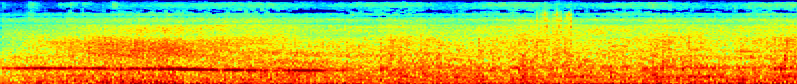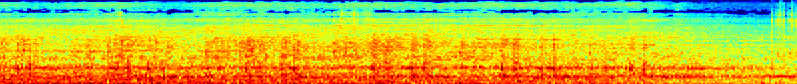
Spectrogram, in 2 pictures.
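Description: A train passing, its wheels rumbling and clacking over the rails with a high whine that drops in pitch about two seconds in and then holds steady. The sound fades near the end.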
